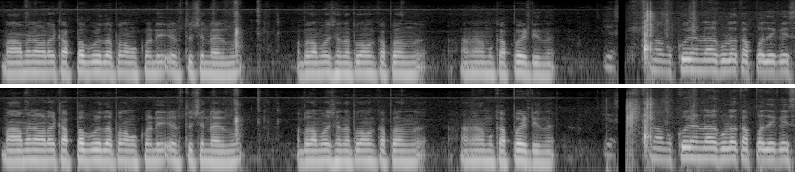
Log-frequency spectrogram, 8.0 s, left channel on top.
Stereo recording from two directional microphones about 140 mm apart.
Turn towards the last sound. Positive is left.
turn(degrees=-35)  # may be behind; listen again after turning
